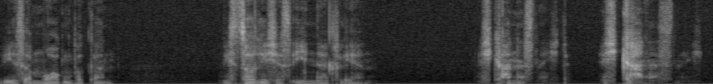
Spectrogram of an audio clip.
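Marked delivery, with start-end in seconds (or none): 2.2-7.0 unvoiced, softer whisper; whispered despair. A narrator's reading. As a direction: whisper helplessly. Despairing inner voice.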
